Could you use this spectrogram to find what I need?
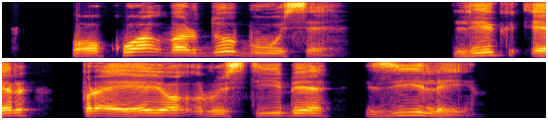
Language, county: Lithuanian, Panevėžys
